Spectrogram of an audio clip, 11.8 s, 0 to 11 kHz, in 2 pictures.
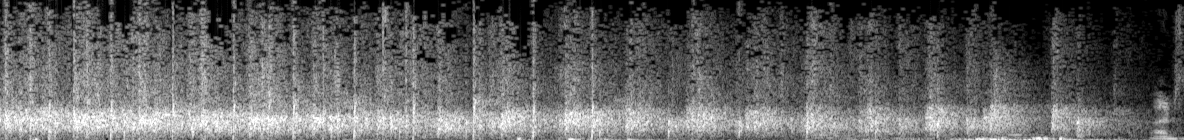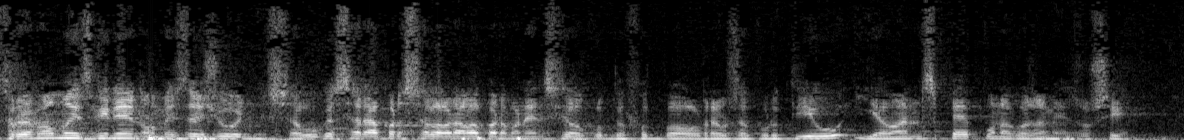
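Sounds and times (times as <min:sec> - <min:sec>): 
live audience applause: 0:00.0 - 0:05.8
speech: 0:05.8 - 0:11.8.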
